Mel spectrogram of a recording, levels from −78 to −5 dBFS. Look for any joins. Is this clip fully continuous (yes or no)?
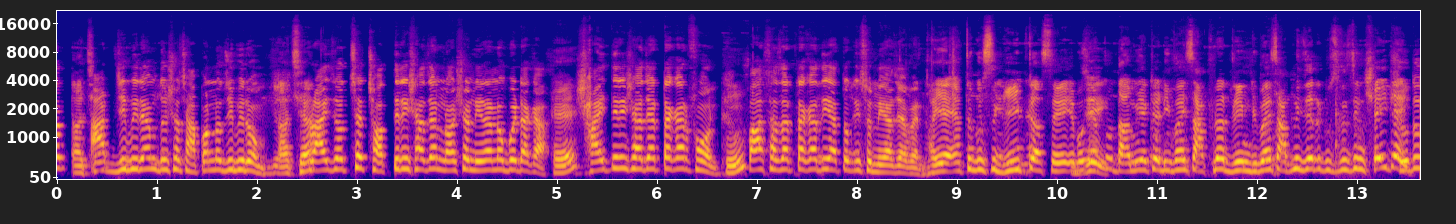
yes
